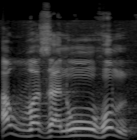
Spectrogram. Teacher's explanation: او وزنوہم، یہاں دو واو ہیں، پہلا واو دوسرے واو میں ادغام ہو رہا ہے اس کا، اور او وزنوہم ذرا رک کر ادا کریں گے، زا کی ادائیگی سیٹی کے ساتھ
